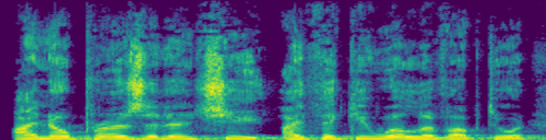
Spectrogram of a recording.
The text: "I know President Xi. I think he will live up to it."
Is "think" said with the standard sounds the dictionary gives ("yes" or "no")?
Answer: yes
